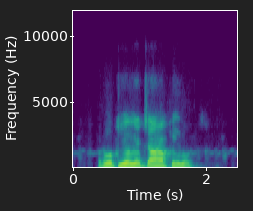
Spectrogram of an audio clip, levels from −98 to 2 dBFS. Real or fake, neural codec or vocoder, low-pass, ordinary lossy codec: fake; codec, 16 kHz, 1 kbps, FreqCodec, larger model; 7.2 kHz; Opus, 32 kbps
